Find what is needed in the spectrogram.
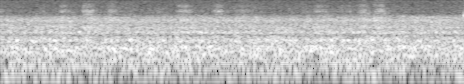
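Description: Faint scratching of an invisible-ink pen writing on paper, as soft scattered ticks over a steady background hiss.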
